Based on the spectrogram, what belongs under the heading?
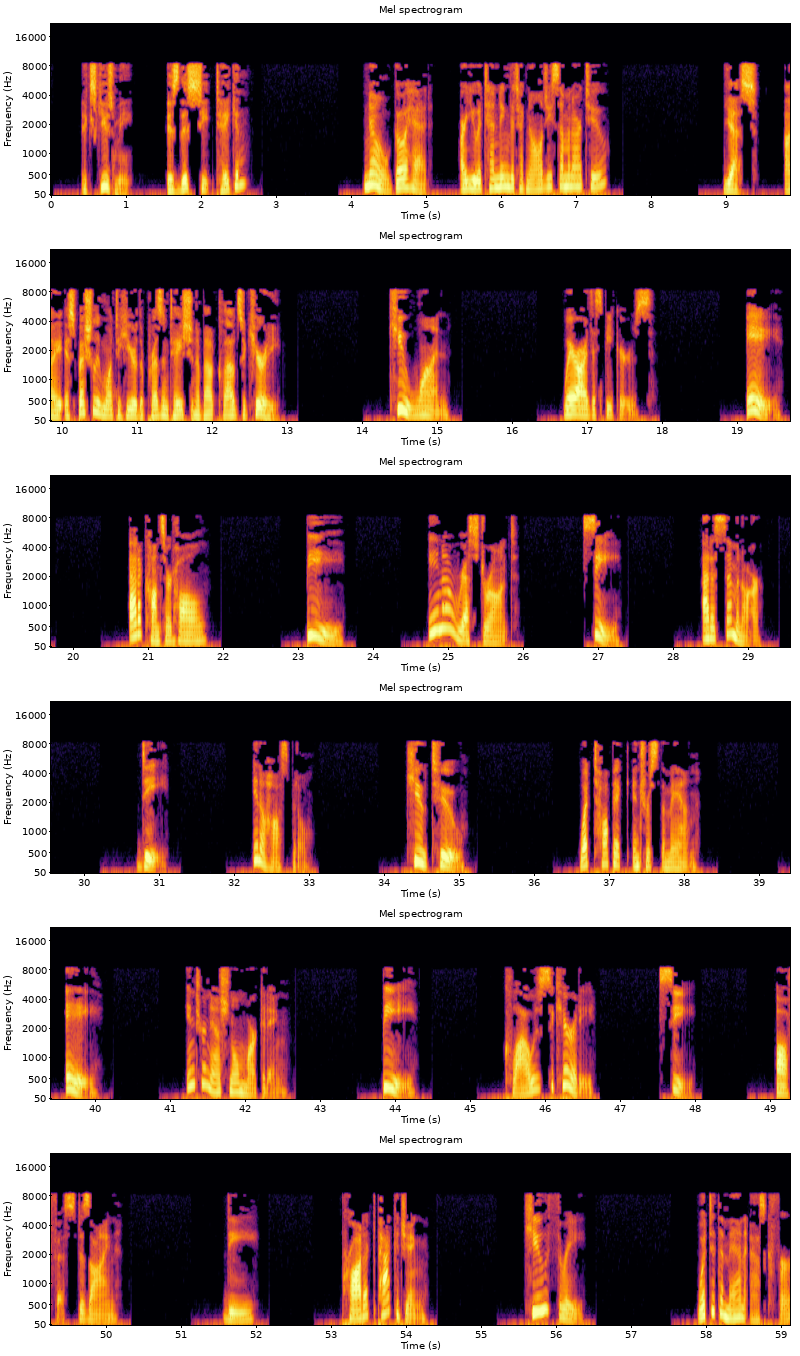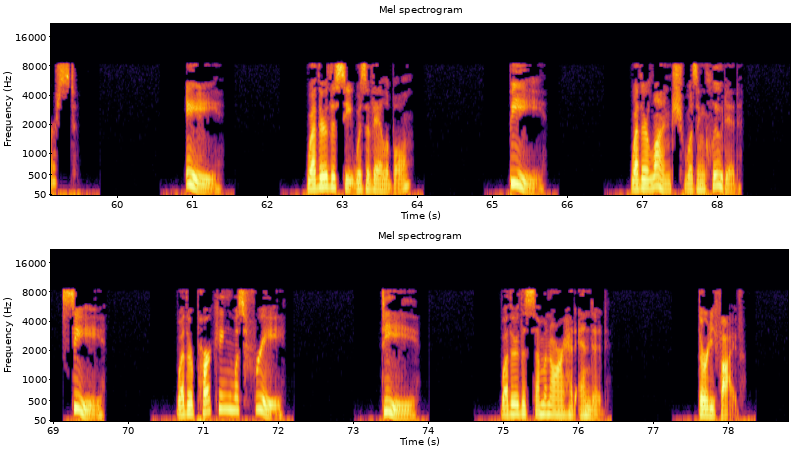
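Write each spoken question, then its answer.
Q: Where are the speakers?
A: C: At a seminar.

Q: What topic interests the man?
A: B: Cloud security.

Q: What did the man ask first?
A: A: Whether the seat was available.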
